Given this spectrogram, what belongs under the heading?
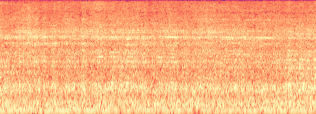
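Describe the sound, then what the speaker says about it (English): Train rumbling past right outside a house, a loud, steady, close roar of rail traffic with no break, heavy low rumble and a faint high whine. "The realtor lied to me about the frequency of these trains. They come by quite often."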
